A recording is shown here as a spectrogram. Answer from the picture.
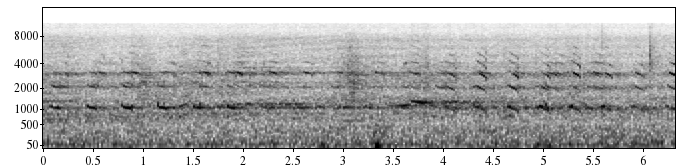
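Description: A flock of birds calling: a continuous string of short calls, each with a quick bend in pitch, several a second, from many birds at once over a low steady background hum.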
